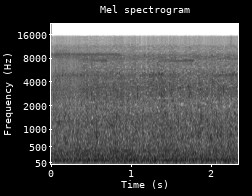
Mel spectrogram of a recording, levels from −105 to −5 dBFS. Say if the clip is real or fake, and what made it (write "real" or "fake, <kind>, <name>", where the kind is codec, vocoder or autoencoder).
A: real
